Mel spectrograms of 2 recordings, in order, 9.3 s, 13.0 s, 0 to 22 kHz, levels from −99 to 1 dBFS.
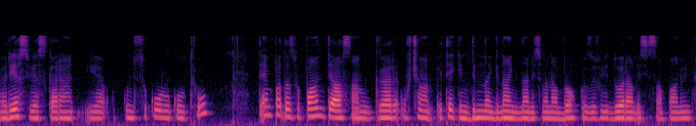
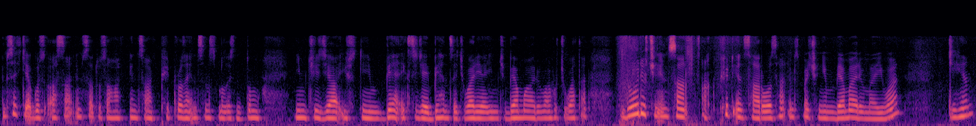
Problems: constant background noise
